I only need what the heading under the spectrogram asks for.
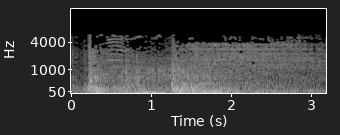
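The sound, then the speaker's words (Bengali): A door being shut and then locked from outside: two dull heavy thuds over a steady rumbling noise. “কথার সঙ্গে সঙ্গে লোকটা দরজা বন্ধ করে দিল। বাইরে থেকে দরজায় তালা বন্ধ করার আওয়াজটাও কুমুদের কানে এলো।”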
